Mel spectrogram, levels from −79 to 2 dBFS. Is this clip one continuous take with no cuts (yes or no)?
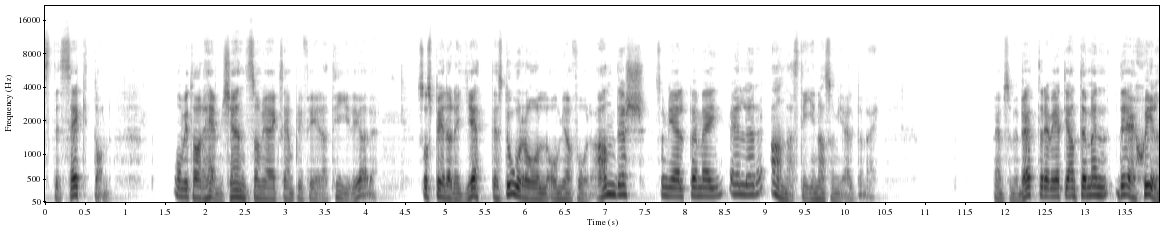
yes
